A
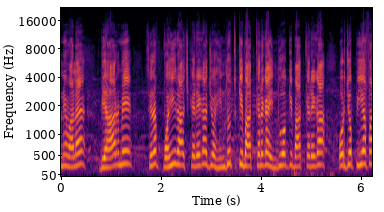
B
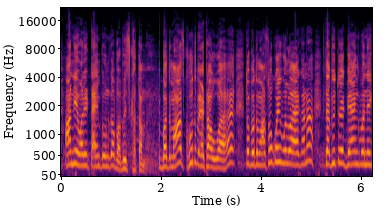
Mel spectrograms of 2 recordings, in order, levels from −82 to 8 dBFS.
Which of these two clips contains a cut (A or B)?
B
